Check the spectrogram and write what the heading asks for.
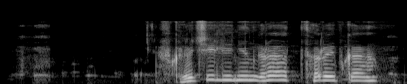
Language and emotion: Russian, positive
